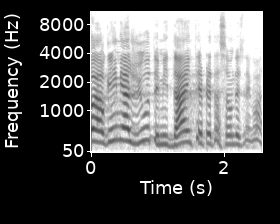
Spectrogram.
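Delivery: trembling, high, loud, fast panicked shout. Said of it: "ficou nervoso e gritou".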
